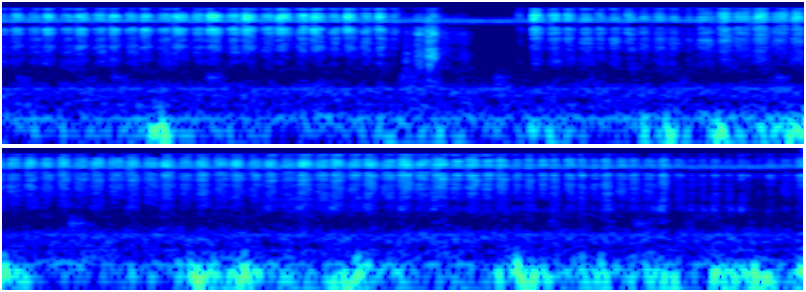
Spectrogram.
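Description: A felt-tip marker colouring in on a paper sheet: faint scratching, with a few soft bumps.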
